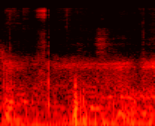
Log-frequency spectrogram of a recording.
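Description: Snooker balls knock against each other with a clack.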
